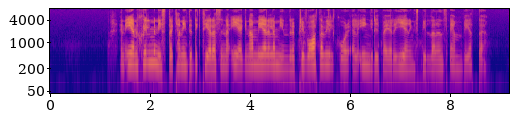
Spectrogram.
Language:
Swedish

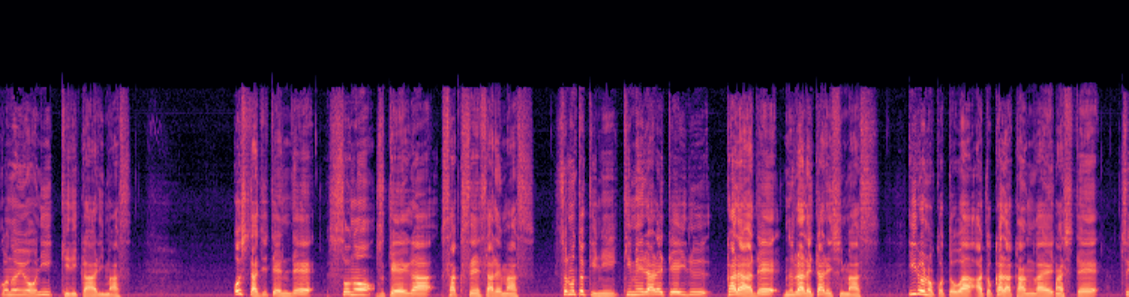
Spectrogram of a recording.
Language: Japanese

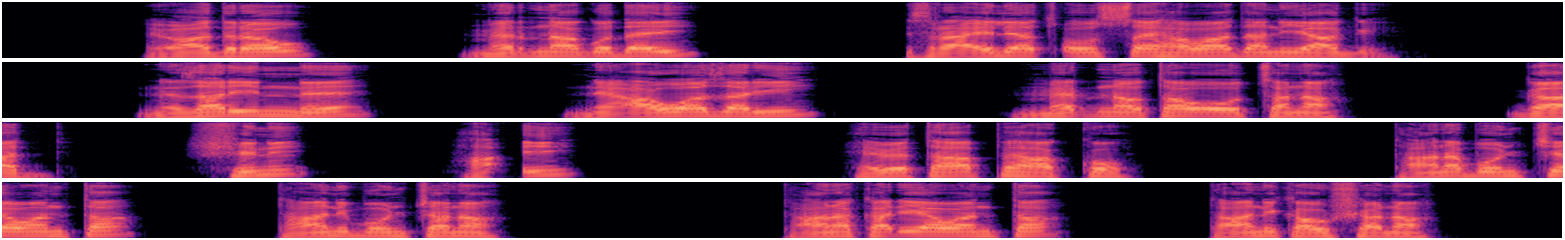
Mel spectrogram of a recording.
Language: Dawro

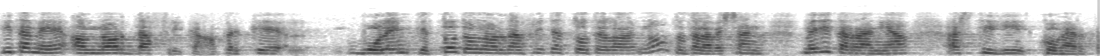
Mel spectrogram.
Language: Catalan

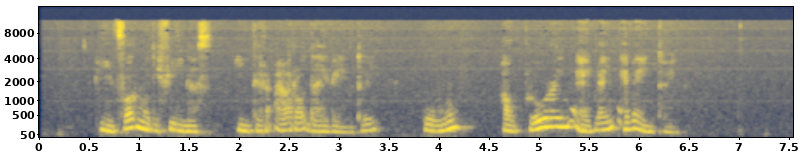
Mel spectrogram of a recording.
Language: Esperanto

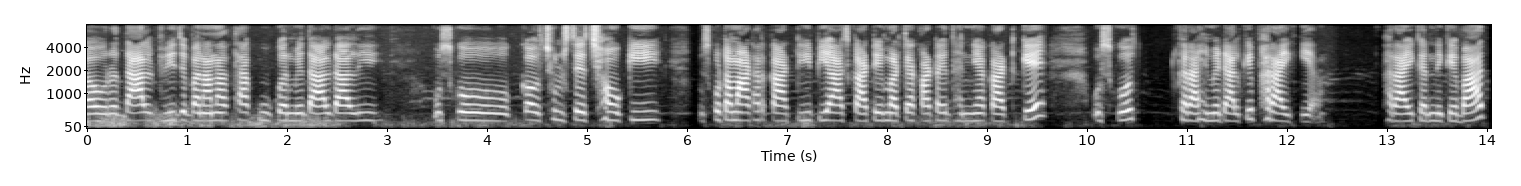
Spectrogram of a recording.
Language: Hindi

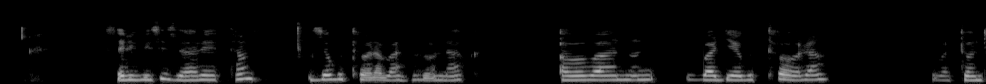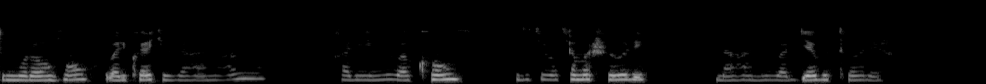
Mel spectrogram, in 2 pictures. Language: Kinyarwanda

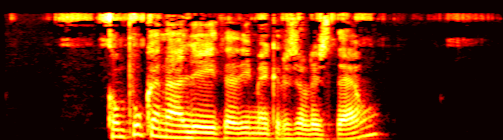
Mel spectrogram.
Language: Catalan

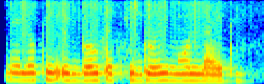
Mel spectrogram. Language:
Hindi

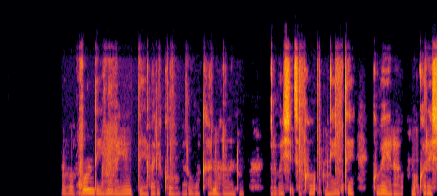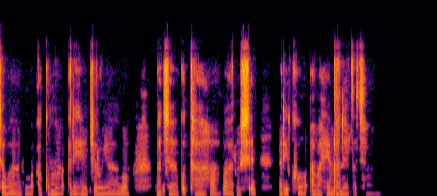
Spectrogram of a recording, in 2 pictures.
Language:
Rundi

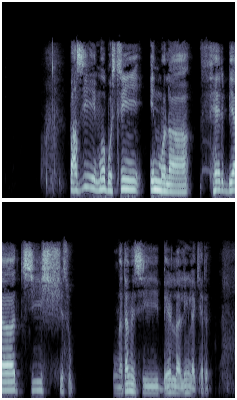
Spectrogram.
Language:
Balti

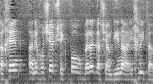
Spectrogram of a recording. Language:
Hebrew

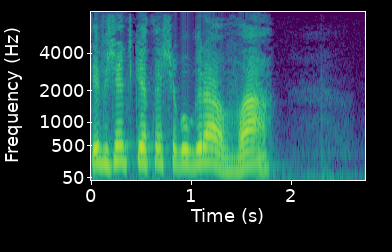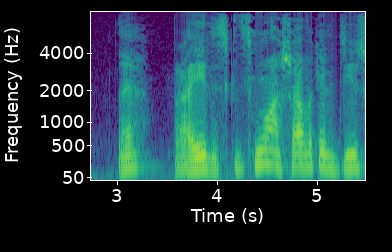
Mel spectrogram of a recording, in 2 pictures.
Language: Portuguese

